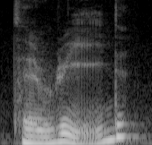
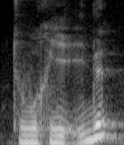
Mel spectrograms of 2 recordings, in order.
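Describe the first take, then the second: First: The vowel in read is long. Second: The vowel in read is short. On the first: The speaker calls it right. "mais to read. D'accord? Il est long" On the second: The speaker calls it wrong. "ne pas"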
